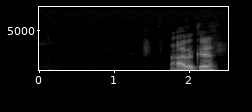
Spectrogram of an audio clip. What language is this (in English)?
Malayalam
